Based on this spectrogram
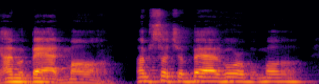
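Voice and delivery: hammed-up wail of self-pity. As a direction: whine out I'm a bad mom like a pity plea. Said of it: "someone saying".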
